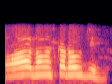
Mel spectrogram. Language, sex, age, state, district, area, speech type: Odia, male, 60+, Odisha, Gajapati, rural, conversation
